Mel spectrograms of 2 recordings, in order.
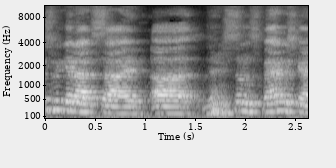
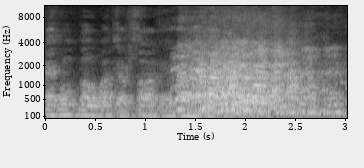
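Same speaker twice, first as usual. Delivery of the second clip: put-on low, slow Arabic-accented bafflement; slow, lowered mock-accent denial; baffled shopkeeper; 8 semitones lower, slower than usual. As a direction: imitate a stone-faced Arabic shopkeeper.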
